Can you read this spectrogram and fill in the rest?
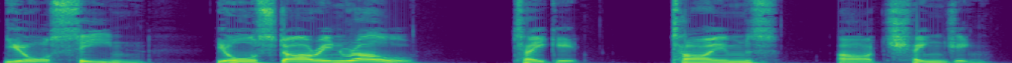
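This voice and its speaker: A man voicing a malicious senior male demon who speaks slowly and coldly. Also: mid-range voice, big pitch swings, fairly bright tone, no echo, studio quality, pitched above the performer's own voice, heavily acted. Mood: menacing. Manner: slow, drawn-out, menacing delivery.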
